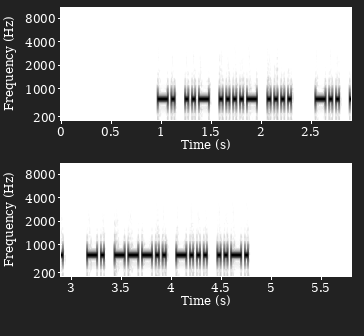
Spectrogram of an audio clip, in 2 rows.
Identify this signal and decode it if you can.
Morse code, heard as a keyed tone, about 36 wpm, 700 Hz. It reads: NU4H DE N8BF
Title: USA Callsign DE Callsign - 4 Characters - 35wpm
